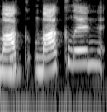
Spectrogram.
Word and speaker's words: Mauchline: So LJ, and- Mocklin is spelled Mauchline. Right? Yeah, here it's hold on, I'll type it in here. It's Mocklin. Yeah. Steph and I thought it was Mocklin, but it's Mocklin.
